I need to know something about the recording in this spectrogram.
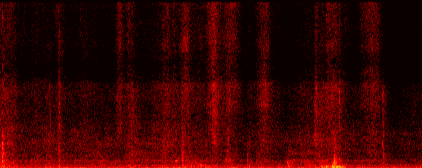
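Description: Faint rustling of gi cloth and bodies shifting on a grappling mat as a choke is applied, with a soft thud about five seconds in.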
